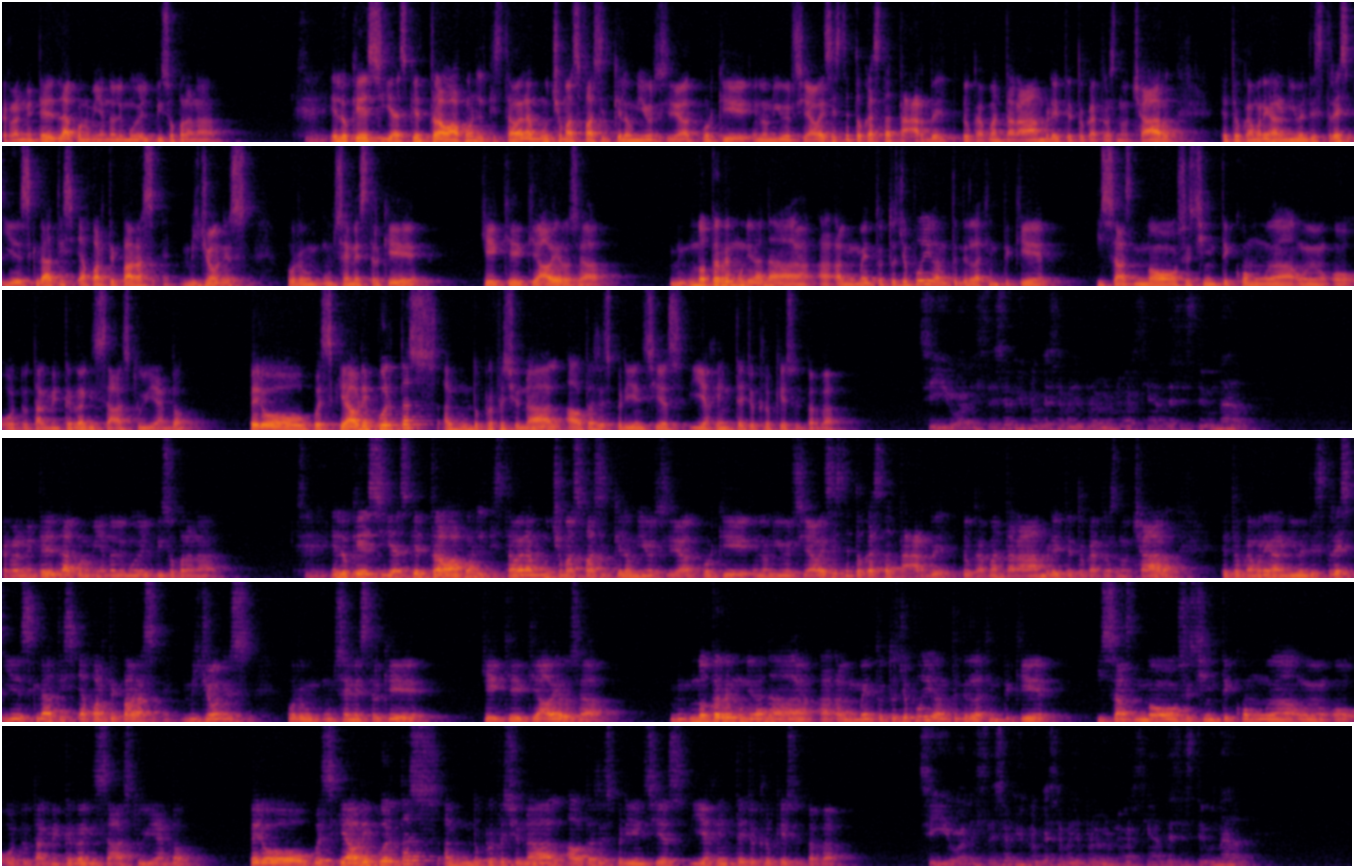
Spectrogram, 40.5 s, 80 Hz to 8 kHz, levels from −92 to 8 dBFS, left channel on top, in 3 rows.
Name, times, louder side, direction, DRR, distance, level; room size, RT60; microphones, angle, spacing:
voice 1, 0.0-2.1 3.3-11.7 12.2-15.9 16.4-17.7 18.3-19.5 20.2-24.0 24.5-28.9 29.5-35.4, left 2 dB, 50° left, 8 dB, 0.5 m, -29 dB
voice 2, 3.0-3.3 36.2-39.5, right 1 dB, 15° right, 0 dB, 2.0 m, -46 dB
6.5 x 4.2 x 5.9 m, 0.63 s
head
